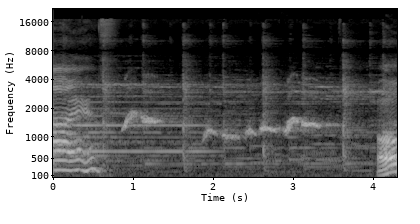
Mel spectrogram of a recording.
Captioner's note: whistle again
